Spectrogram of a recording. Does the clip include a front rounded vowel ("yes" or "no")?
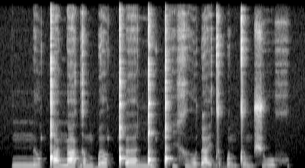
no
